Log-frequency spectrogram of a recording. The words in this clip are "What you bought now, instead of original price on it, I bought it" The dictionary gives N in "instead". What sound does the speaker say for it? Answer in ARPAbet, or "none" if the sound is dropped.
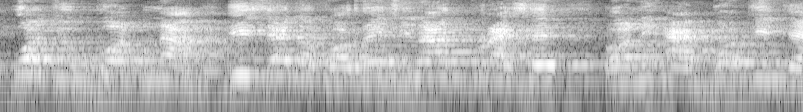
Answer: none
